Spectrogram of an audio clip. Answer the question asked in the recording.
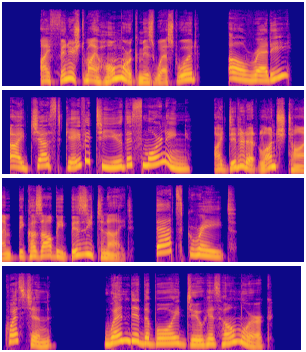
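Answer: At lunchtime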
